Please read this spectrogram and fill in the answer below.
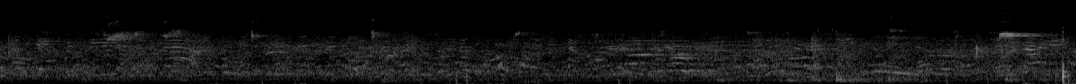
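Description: Faint crowd chatter in a gymnasium during a basketball game, with a few scattered thuds of the basketball bouncing on the hardwood court.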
